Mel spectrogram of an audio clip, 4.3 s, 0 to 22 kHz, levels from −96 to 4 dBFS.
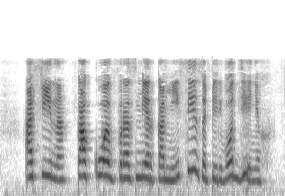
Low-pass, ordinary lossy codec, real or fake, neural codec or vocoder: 7.2 kHz; AAC, 32 kbps; real; none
